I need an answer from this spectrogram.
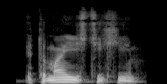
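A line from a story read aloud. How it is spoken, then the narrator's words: Quiet. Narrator (Russian): тихо произнес Кариков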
